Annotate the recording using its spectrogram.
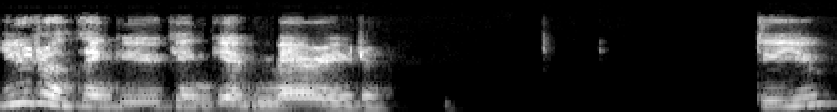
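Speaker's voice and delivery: very cold, frosty, icy tone. Quoting what was said to the speaker's cousins, imitating a very cold tone. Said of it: "in a very cold tone".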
